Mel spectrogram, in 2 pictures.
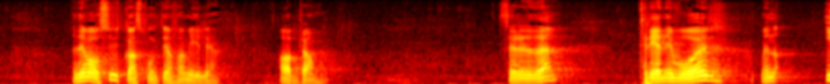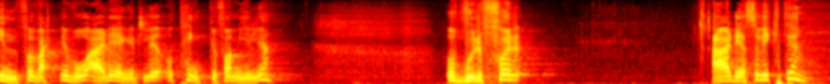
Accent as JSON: {"language": "Norwegian", "town": "Voss", "region": "Vestland", "country": "Norway", "said": "hva hvis vi begynner å få den tanken i forhold til byen, at vi som vossinger"}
